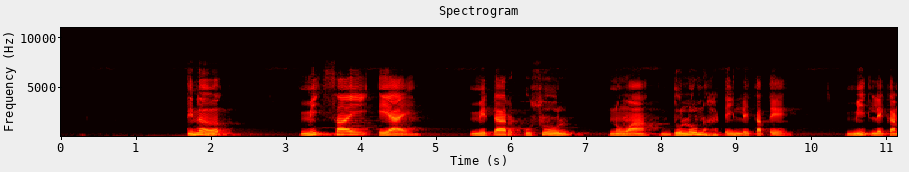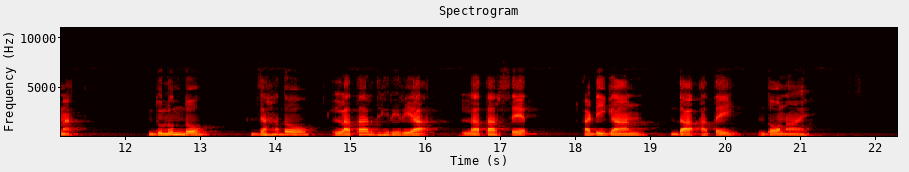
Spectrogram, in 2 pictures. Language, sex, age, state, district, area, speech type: Santali, male, 18-30, West Bengal, Bankura, rural, read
